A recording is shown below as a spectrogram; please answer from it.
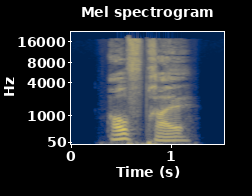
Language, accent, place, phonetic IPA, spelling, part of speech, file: German, Germany, Berlin, [ˈaʊ̯fˌpʁal], Aufprall, noun, De-Aufprall.ogg
- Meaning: impact (the force or energy of a collision of two objects)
